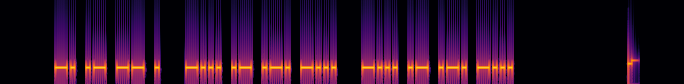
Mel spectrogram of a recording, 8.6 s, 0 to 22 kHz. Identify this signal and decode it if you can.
Morse code, heard as a keyed tone, about 25 wpm, 700 Hz. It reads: NAME BARB BARB
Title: Practice QSO - Exchange 1 - Beginning - 25wpm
